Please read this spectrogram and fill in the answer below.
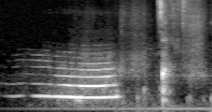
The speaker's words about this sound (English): Cat now snoring very loudly in the background. I could nudge him. I really don't want to.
